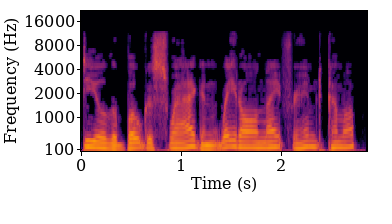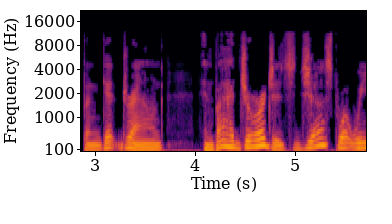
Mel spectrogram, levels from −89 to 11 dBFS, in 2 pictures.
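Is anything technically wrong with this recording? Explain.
Yes. At 2.84 s, a gap at a join of encoded pieces: untrimmed encoder padding inserts a 46 ms gap, a flat waveform stretch and blank vertical spectrogram stripe.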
